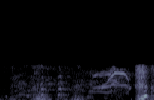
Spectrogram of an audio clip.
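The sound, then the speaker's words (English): A person imitates a pig snoring with a short series of rough, nasal snorts and grunts, close and fairly loud, ending in a sharper squealing snort. “Was that supposed to be like he's tired snoring? I don't know. Like a pig snoring.”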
